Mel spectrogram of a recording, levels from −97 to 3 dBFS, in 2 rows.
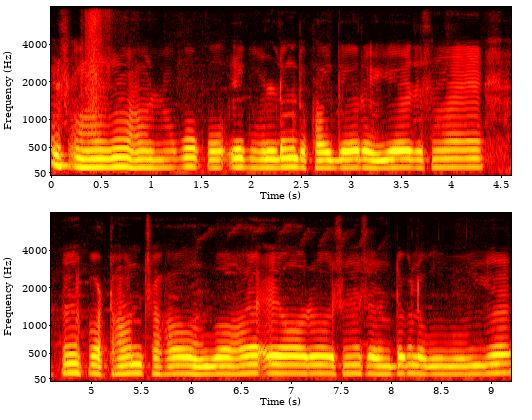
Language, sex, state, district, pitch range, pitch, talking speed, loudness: Hindi, male, Uttar Pradesh, Deoria, 140-150 Hz, 145 Hz, 155 wpm, -23 LUFS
